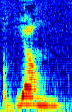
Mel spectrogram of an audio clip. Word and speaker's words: young: عنا هاي الكلمة مثلا long، الجي لا تلفظ، تلفظ بغنة long. كمان هاي الكلمة young، الجي آخر صوت آخر شيء الإج، هاي لا تلفظ young.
